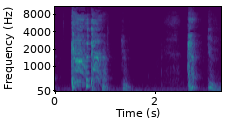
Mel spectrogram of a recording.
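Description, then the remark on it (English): A person coughs several times in two rough clusters: a loud, harsh double cough followed by a weaker one, a brief pause, then two more strong coughs. A low steady hum runs underneath. “You guys are probably going to hear my coughs and stuff.”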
